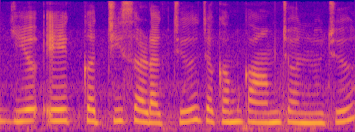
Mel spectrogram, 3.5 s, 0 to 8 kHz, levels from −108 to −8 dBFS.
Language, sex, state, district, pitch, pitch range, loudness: Garhwali, female, Uttarakhand, Tehri Garhwal, 245 Hz, 230-260 Hz, -31 LUFS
